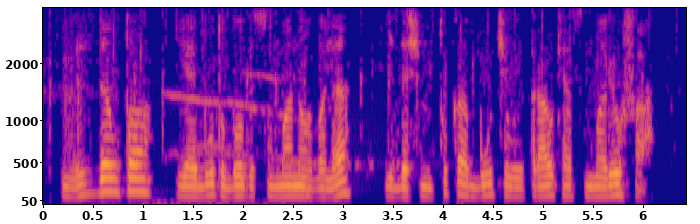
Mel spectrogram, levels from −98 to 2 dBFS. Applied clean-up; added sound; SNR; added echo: classical method spectral subtraction.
